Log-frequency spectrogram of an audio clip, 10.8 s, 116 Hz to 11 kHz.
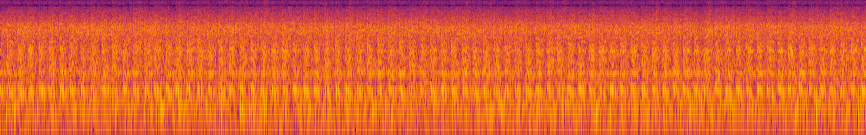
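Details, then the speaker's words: CAT (Perkins) C4.4 diesel: steady starter cranking about four beats a second that never fires; injectors leaking back about 90 mL per 30 s versus 25 mL maximum spec, so no start; injectors need replacing. "all right just to give you guys a quick snippet of what it's doing it's it will crank it just will not start"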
